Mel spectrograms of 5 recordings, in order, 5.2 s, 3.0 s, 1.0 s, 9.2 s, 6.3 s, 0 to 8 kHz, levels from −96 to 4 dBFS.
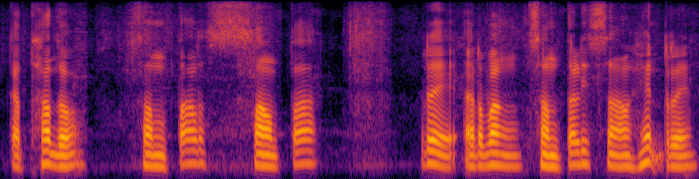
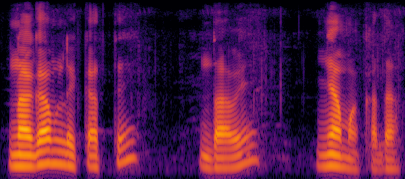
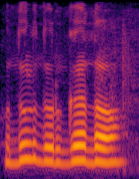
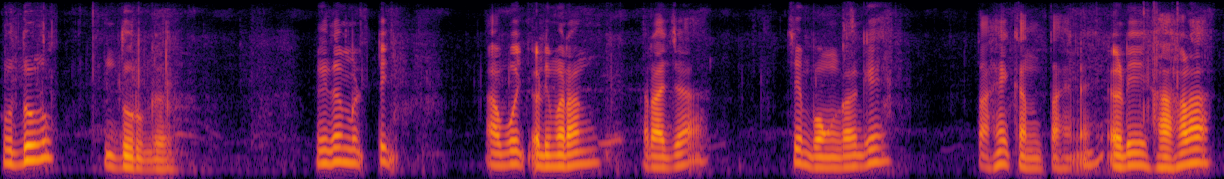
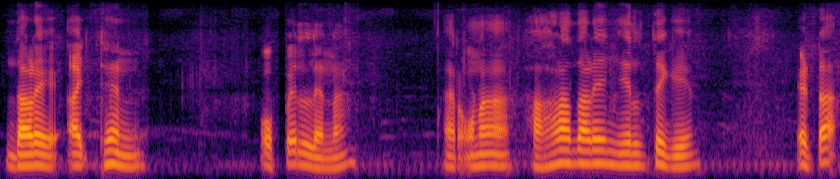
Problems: none marked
